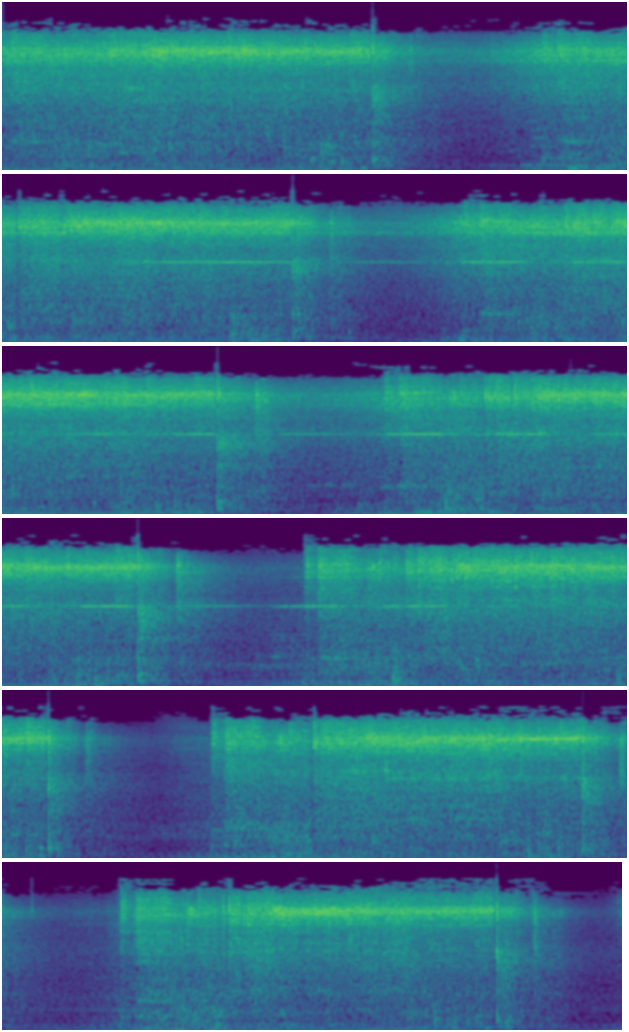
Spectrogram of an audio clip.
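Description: Automatic carton erector and bottom sealer running through its cycles: a steady air hiss over a low machine hum, dipping briefly about every four seconds as each case is opened and moved on. A high electronic beep sounds midway, first steady and then pulsing, for about twelve seconds.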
